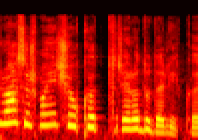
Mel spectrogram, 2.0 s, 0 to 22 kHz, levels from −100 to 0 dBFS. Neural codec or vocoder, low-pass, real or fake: none; 14.4 kHz; real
